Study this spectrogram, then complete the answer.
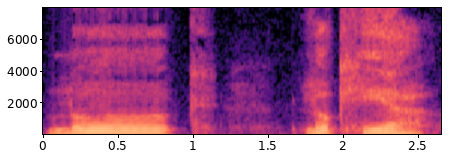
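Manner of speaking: loud, high, drawn-out call; eerie calling out. Acted. Sinister voice calls Declan to look, calling out loudly.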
